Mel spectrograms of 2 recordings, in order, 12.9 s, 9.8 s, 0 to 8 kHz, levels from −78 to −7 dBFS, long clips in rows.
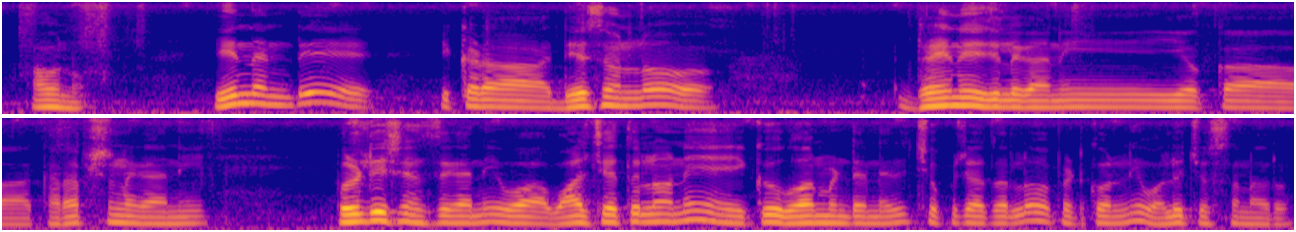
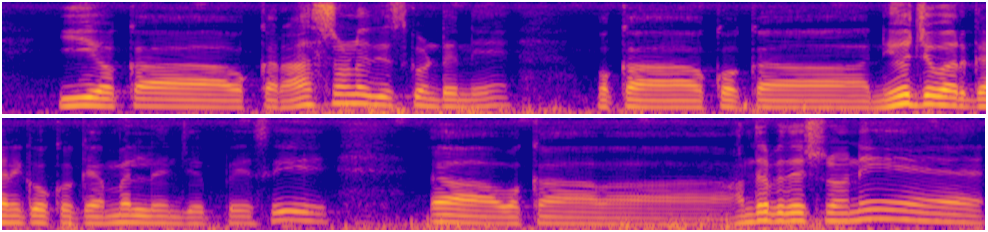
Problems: constant background noise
